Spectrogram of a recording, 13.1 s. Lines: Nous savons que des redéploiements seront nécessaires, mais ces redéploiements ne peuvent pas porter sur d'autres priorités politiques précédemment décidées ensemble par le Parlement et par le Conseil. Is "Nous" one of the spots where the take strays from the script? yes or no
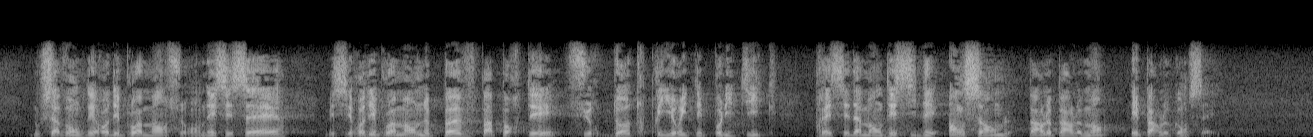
no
